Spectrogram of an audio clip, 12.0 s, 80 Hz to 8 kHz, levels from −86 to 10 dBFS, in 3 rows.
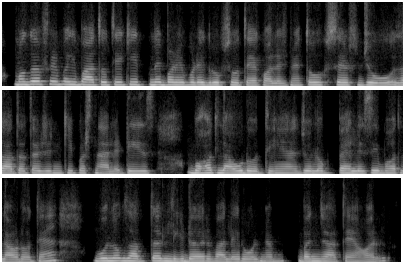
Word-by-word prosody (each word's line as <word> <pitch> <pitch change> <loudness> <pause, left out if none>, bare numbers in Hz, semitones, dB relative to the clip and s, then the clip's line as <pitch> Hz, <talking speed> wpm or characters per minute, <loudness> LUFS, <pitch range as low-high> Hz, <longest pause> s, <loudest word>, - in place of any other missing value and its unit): मगर 265 +2 +4
फिर 280 0 -2
वही 265 -1 +2
बात 245 -1 +2
होती 240 0 +2
है 240 - +1
कि 260 +2 -2
इतने 245 0 +1
बड़े-बड़े 230 0 +3
ग्रुप्स 225 +1 +1
होते 220 -1 -1
हैं 210 - -1
कॉलेज 195 -2 -3
में 205 - -5
तो 230 +1 +1
सिर्फ़ 225 -2 +1
जो 220 +1 +2
ज़्यादातर 210 0 0
जिनकी 210 +1 -3
पर्सनैलिटीज़ 205 -1 -3 0.4
बहुत 225 +2 +3
लाउड 215 -1 +4
होती 200 0 -1
हैं, 205 -1 -3
जो 215 0 +3
लोग 210 -1 -1
पहले 210 -1 +3
से 225 - 0
ही - - +4
बहुत 210 0 -2
लाउड 195 -1 -2
होते 195 +1 -6
हैं, 240 +5 -4 0.4
वो 230 +1 +3
लोग 240 0 +3
ज्यादातर 230 0 +1
लीडर 210 0 +1
वाले 200 -1 -2
रोल 200 -1 -3
में 200 0 -6 0.2
बन 210 0 +1
जाते 200 -1 -4
हैं 190 - -6
और 185 +6 -7
215 Hz, 220 wpm, -24 LUFS, 205-230 Hz, 0.4 s, मगर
